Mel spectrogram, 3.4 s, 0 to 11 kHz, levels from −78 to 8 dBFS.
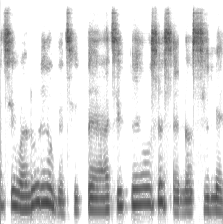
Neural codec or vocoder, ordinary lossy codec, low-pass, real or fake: codec, 44.1 kHz, 2.6 kbps, SNAC; none; 9.9 kHz; fake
